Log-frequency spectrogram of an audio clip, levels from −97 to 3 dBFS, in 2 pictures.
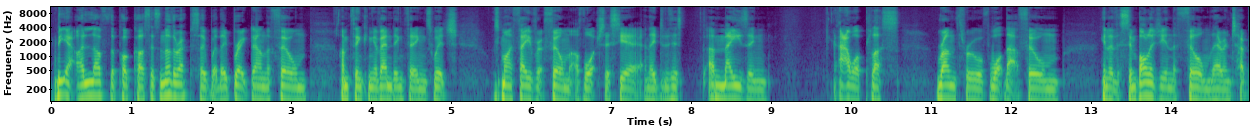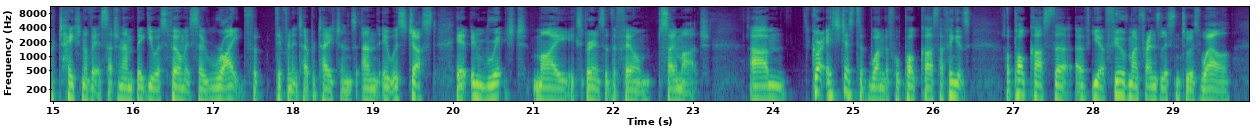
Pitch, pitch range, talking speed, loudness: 115 Hz, 105-125 Hz, 195 wpm, -20 LUFS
